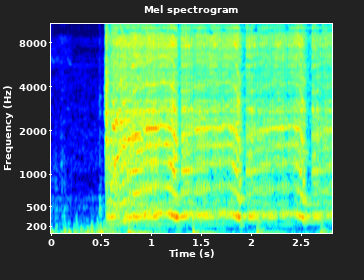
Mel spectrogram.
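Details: Honda Prelude H22 off the road 16 years, cranking during compression test with a teaspoon of oil added to cylinder 3 to check bottom end (reading over 150): starter whirs steadily, dips every half second, never catches.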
